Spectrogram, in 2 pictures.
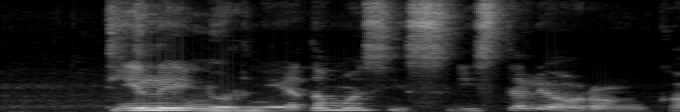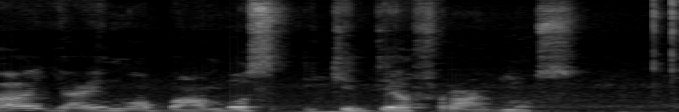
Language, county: Lithuanian, Vilnius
